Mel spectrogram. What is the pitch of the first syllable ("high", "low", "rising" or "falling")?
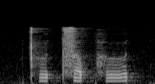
low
